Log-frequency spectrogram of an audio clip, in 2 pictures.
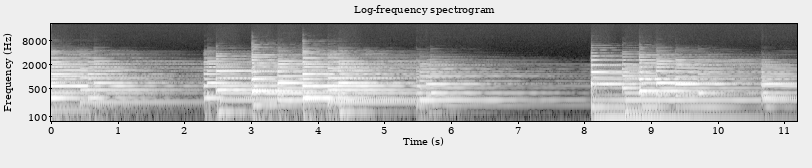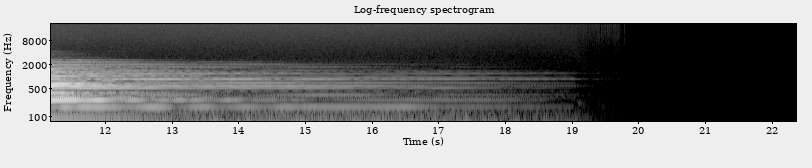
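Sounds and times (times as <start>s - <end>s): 
solo piano: 0.0s - 17.2s.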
